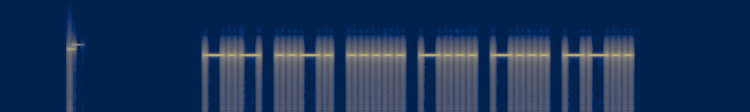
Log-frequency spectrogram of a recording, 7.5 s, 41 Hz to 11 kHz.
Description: Morse code, heard as a keyed tone, about 20 wpm, 700 Hz. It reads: KF5BBZ
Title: USA Call Signs 20wpm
